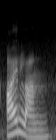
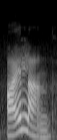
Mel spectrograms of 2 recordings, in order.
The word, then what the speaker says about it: island: the people at home island good because it's not iceland no no s well there is an s but we don't pronounce it we say island island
